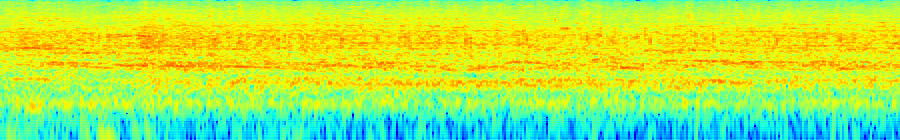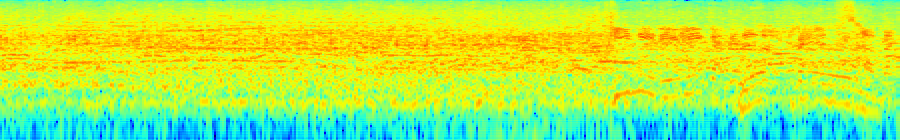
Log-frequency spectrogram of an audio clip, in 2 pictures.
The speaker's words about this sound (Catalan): Quines bèsties, quines bèsties de fer castells. Escoltem com ho aplaudeix la plaça.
